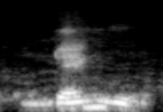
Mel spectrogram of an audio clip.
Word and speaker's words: dengue: is how it is it is pronounced dengue or dengue which one is the correct the is correct so the correct pronoun session is the dengue this is this is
